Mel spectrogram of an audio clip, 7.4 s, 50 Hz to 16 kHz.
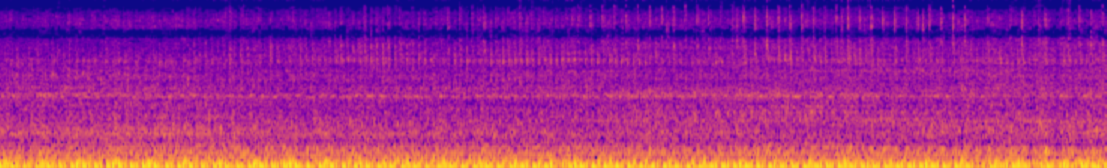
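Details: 1981 Harley-Davidson Tour Glide Classic FLTC Shovelhead 1340cc, 37,447 miles, starts well and has been ridden: loud, deep, lumpy V-twin idle, even loping beat about two pulses a second, no knocks or rattles; healthy engine.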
